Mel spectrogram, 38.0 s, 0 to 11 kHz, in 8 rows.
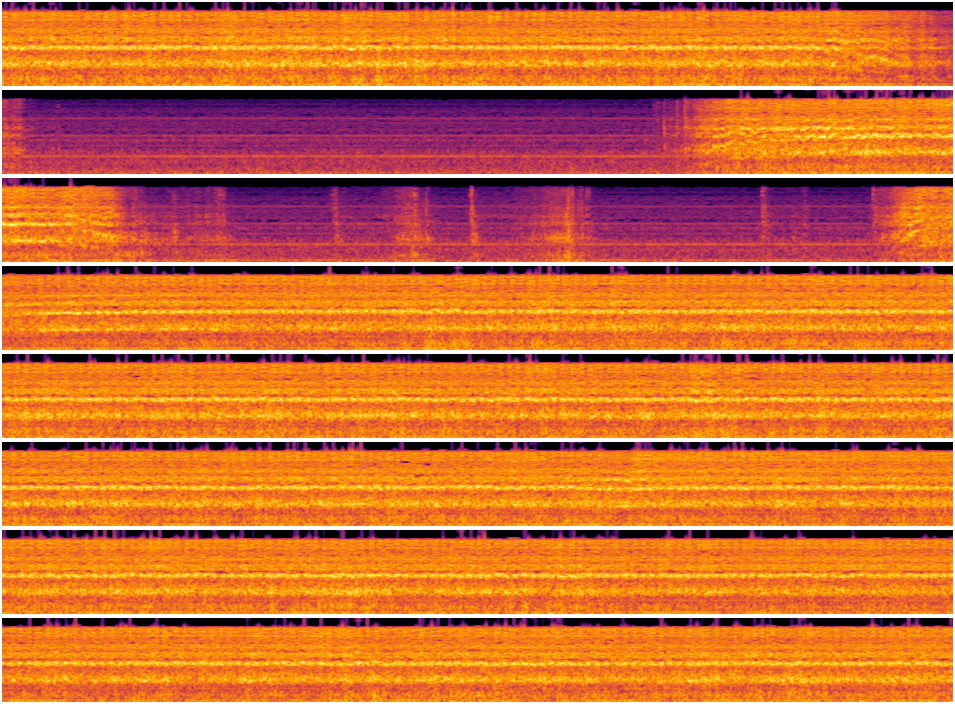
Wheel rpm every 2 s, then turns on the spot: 230, 240, 50, 0, 130, 30, 10, 180, 230, 230, 240, 230, 230, 230, 230, 230, 230, 230, 230.
10-12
